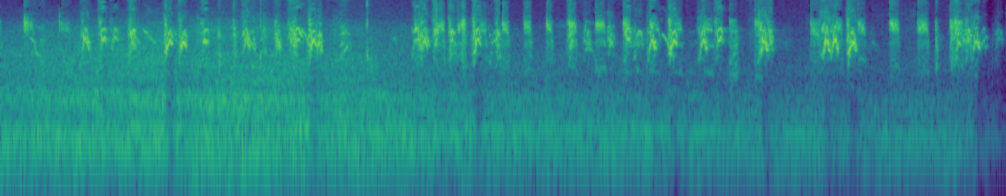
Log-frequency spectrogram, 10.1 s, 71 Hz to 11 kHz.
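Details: Sparrows flocking in to be fed on a shrine's front path, 24 April 2020; clusters of shrill chirps come in bursts separated by brief pauses, with low background hum.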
